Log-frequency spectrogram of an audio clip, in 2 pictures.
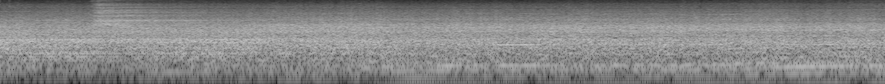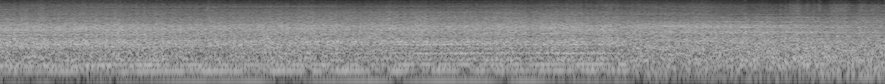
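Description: Steady mechanical hum and hiss of electric trains standing at a station platform. A low hum grows in the middle and fades again, and there is one brief sharp sound about a second in.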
